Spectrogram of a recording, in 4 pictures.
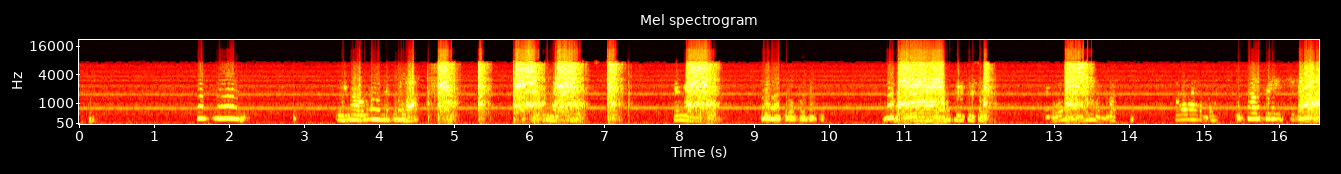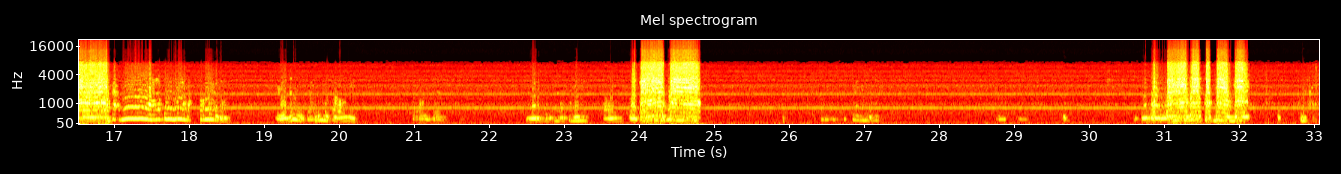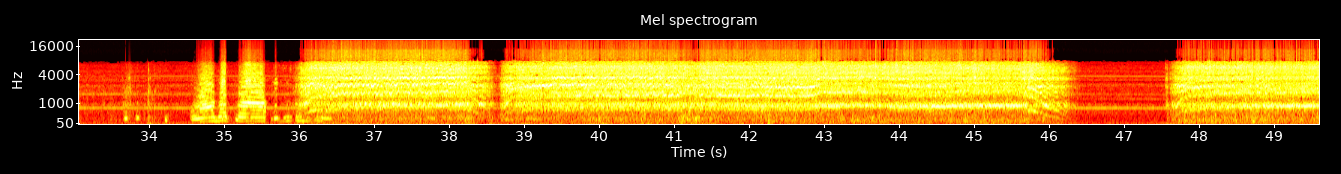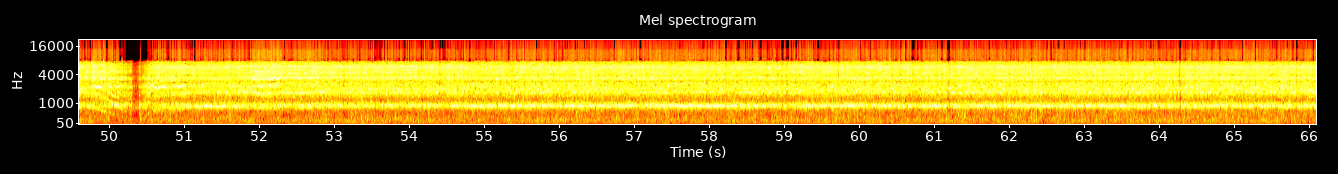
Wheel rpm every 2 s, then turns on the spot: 0, 0, 70, 60, 20, 0, 30, 0, 0, 0, 0, 0, 0, 0, 0, 0, 0, 20, 180, 160, 210, 220, 160, 60, 180, 190, 230, 230, 240, 230, 230, 230, 230.
none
